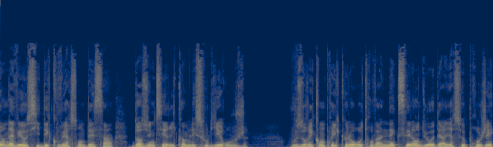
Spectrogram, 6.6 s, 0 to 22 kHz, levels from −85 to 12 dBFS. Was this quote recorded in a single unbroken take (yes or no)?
yes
